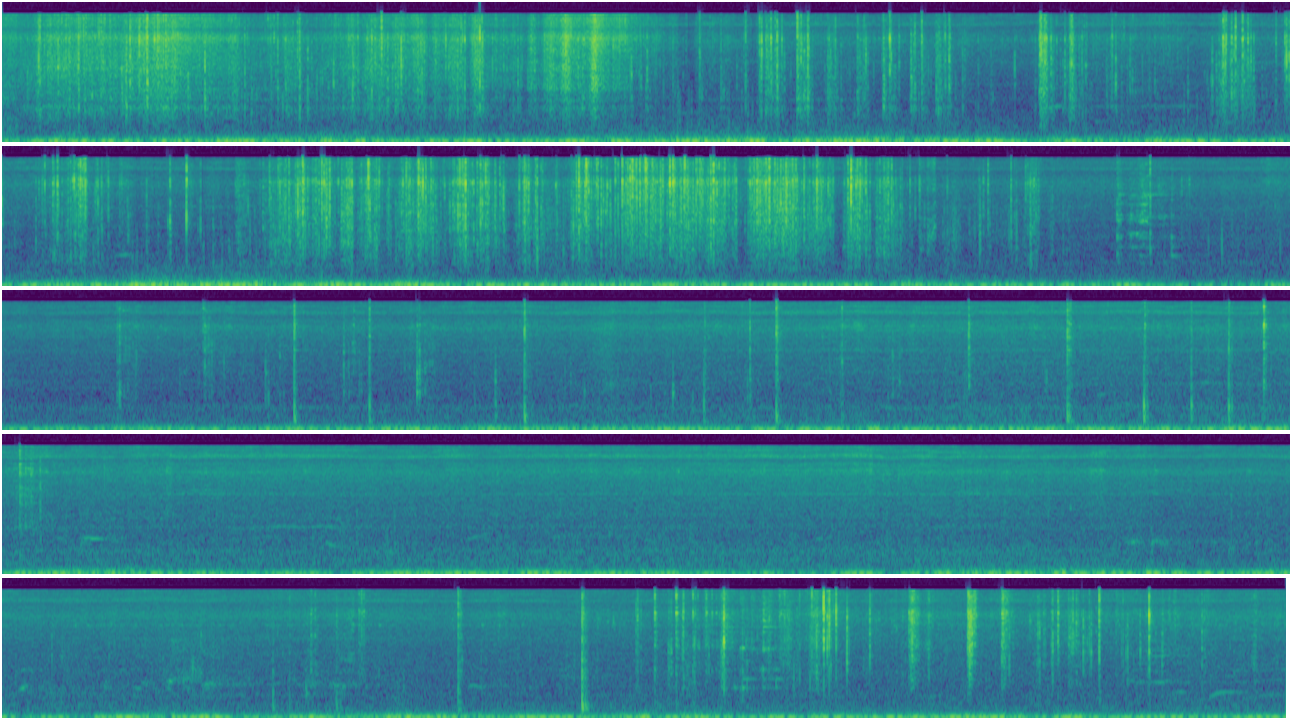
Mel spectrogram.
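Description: Wind buffeting the microphone, a heavy low rumble that rises and falls in gusts. Over it, for about the first ten seconds, dense rustling and crackling as food packaging is handled, then only occasional light clinks of a spoon stirring in a metal camping pot.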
